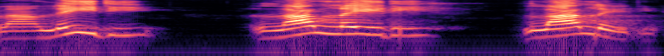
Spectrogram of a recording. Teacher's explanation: hear the d sound in land, but not in landlady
